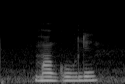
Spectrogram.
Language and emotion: Russian, neutral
